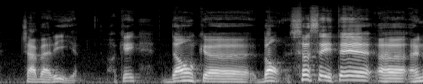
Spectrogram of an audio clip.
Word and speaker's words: Chavarria: Donc, le V, souvent prononcé comme un B au Costa Rica. OK? Chavarria.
